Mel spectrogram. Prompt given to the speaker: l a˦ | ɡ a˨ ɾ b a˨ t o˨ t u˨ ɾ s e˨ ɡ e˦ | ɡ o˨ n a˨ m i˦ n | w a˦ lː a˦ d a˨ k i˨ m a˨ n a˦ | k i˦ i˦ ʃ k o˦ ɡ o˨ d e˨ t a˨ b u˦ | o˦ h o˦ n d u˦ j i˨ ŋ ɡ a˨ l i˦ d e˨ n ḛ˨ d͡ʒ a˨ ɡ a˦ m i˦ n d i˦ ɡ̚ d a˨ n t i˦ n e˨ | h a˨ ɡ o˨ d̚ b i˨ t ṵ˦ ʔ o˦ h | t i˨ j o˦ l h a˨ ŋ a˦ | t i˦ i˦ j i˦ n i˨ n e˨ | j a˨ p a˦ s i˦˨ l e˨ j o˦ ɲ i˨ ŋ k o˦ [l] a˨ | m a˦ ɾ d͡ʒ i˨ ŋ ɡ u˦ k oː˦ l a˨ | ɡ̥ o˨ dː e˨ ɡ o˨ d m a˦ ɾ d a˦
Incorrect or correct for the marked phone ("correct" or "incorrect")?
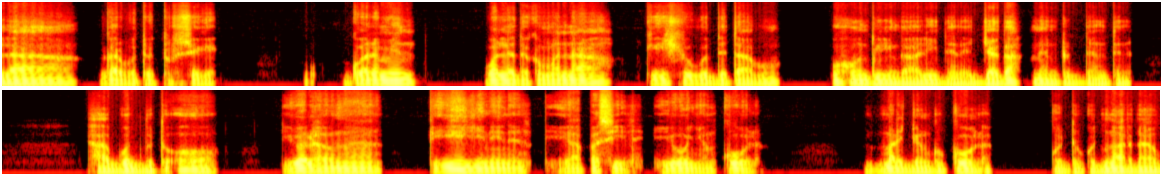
correct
